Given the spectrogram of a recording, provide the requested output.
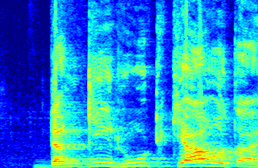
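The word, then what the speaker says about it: Dunki: sink in people कि ये डंकी है नॉट टू be pronounce as धुन की इंग्लिश में डी यू एन के आई को धुन की ही एक्चुअली सेड यस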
